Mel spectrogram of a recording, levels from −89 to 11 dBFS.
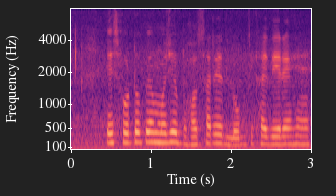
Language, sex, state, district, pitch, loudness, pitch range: Hindi, male, Madhya Pradesh, Katni, 170 Hz, -14 LUFS, 160-200 Hz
